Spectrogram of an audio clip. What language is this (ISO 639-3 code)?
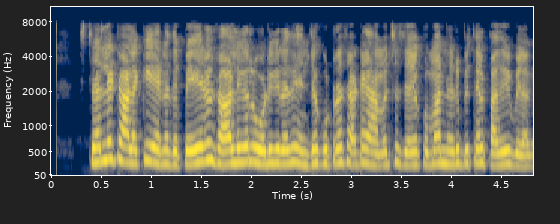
tam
